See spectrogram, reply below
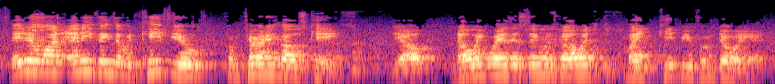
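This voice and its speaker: A man guiding a tour through a missile silo, his voice echoing around the underground space, with a dramatic delivery that slows for emphasis. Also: high voice, a little hiss or hum. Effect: echoing inside an underground missile silo. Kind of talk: guided tour talk. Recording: echoey silo, voice from a distance.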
